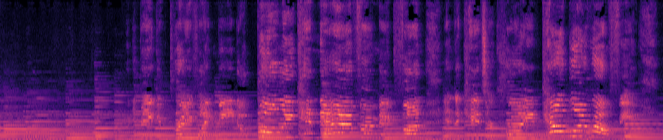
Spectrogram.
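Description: A boy singing a musical-theatre song over piano accompaniment. The piano carries the opening, the voice comes in about two seconds in, and a sliding sung note falls near the end.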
